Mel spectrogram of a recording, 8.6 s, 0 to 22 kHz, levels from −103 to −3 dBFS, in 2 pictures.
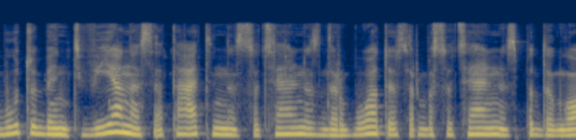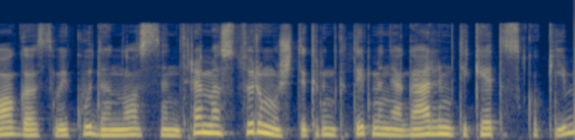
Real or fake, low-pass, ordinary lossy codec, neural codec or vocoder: real; 10.8 kHz; MP3, 96 kbps; none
